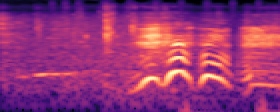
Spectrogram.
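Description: A man laughing: three short rising-and-falling laughs about a second in.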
